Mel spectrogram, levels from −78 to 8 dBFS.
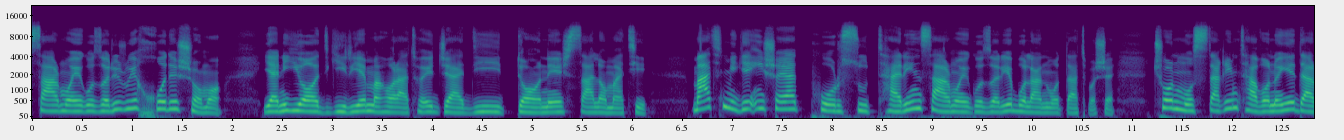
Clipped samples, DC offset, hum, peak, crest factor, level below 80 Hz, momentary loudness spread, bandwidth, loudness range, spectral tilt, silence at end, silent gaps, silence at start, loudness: under 0.1%; under 0.1%; none; -2 dBFS; 20 dB; -56 dBFS; 8 LU; 13 kHz; 2 LU; -4.5 dB/octave; 0 s; none; 0 s; -22 LUFS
